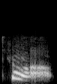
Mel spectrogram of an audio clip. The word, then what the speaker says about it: tulle: You can take tulle. It's like the bridal veil material. It's spelled Tulle.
